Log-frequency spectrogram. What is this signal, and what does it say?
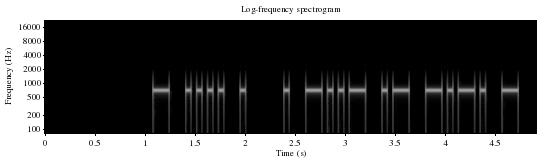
Morse code, heard as a keyed tone, about 22 wpm, 700 Hz. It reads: THE EXACT
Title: Sentences from Top 1300 Words 22wpm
